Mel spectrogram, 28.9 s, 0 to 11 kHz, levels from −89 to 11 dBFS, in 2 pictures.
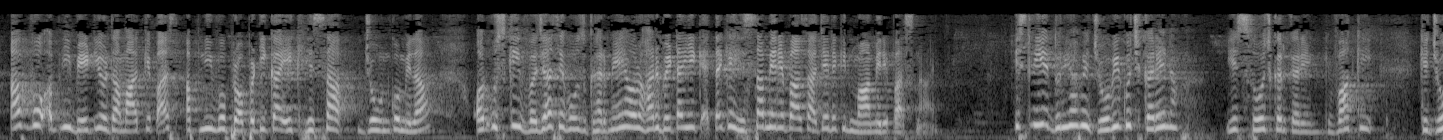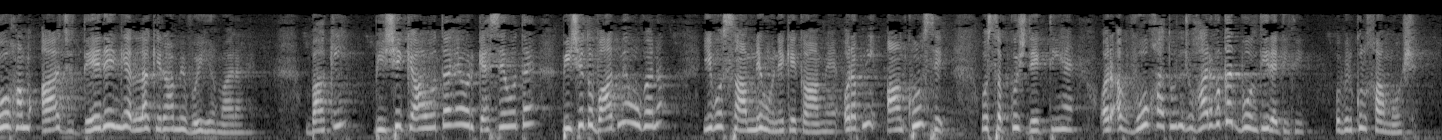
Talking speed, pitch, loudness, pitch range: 250 wpm, 270 Hz, -19 LUFS, 235-315 Hz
